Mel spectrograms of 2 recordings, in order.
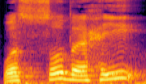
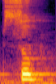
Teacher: Kemudian was-subhi ya, bukan tapi ya, suara desiran ya, suara desiran ya dari gigi bawah itu disertai dengan ketebalan, bukan sub ya, itu sin ya, sin. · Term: shad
